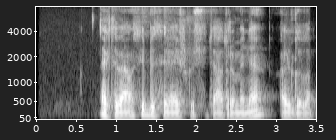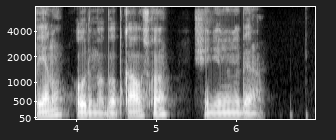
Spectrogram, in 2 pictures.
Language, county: Lithuanian, Vilnius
